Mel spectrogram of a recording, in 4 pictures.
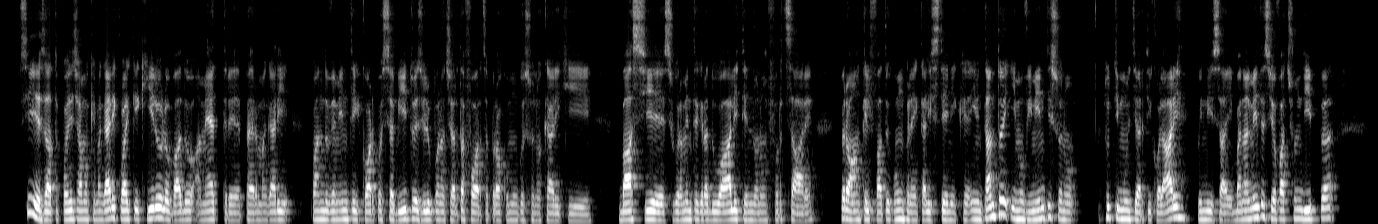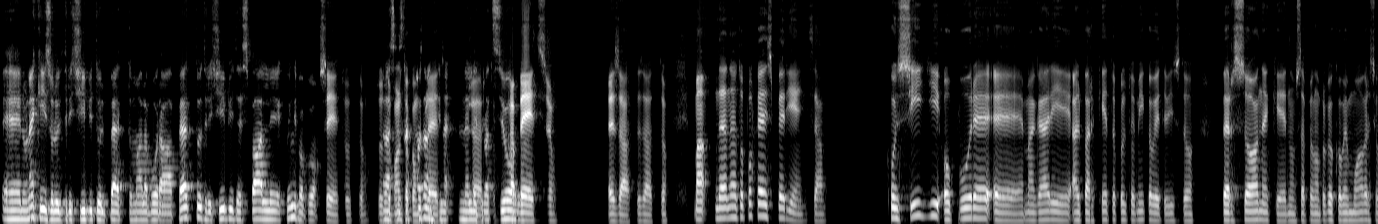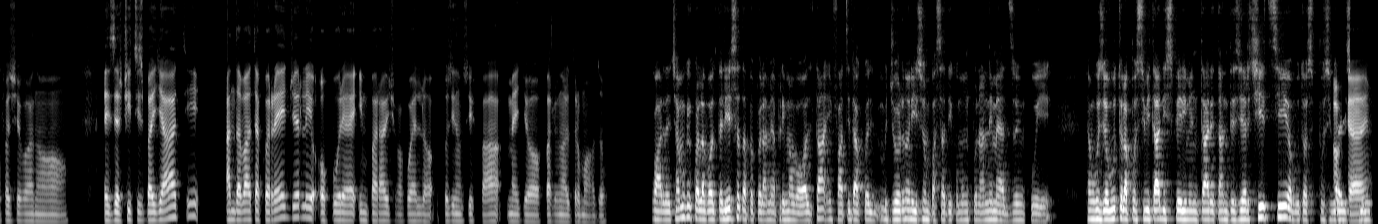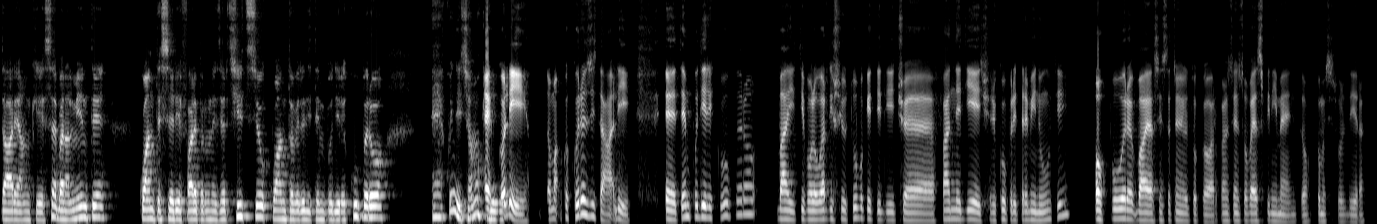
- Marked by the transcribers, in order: "calisthenics" said as "calisthenic"; in English: "dip"; "proprio" said as "popo"; tapping; "proprio" said as "propio"; "proprio" said as "popio"; "diciamo" said as "ciamo"; "recupero" said as "ricupero"
- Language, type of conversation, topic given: Italian, podcast, Come creare una routine di recupero che funzioni davvero?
